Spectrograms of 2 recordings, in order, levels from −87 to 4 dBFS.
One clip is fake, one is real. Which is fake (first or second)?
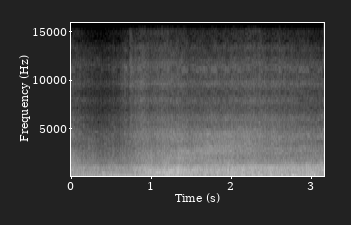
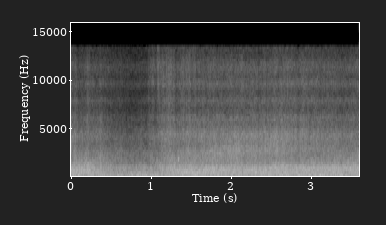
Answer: first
